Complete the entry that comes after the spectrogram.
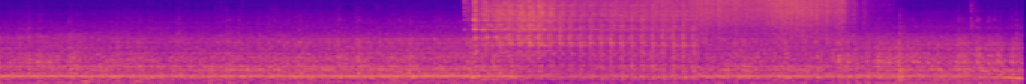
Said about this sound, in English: I'm going to show you guys how we deck a magnesium case.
